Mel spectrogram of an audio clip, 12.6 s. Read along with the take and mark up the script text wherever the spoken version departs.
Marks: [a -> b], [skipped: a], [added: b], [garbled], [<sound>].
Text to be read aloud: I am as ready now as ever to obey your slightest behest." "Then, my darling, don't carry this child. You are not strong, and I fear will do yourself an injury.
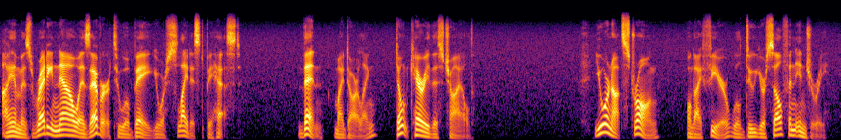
I am as ready now as ever to obey your slightest behest." "Then, my darling, don't carry this child. You are not strong, and I fear will do yourself an injury.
